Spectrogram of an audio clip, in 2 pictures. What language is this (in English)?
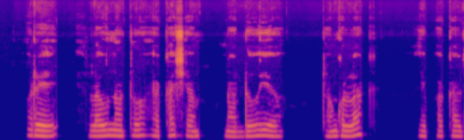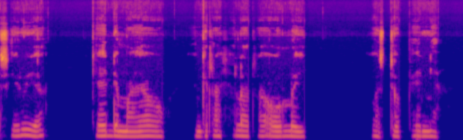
Masai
